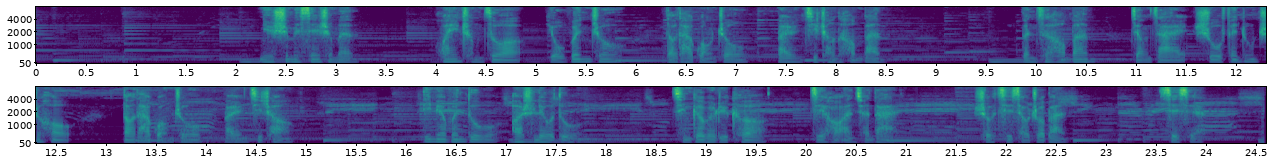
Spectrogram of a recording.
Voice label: 机场广播; 机场广播版

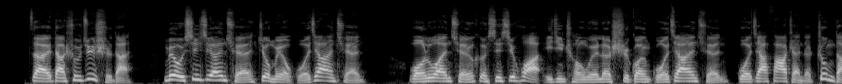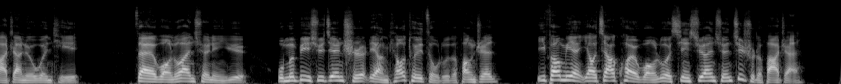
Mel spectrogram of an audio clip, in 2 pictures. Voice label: 网络安全宣传

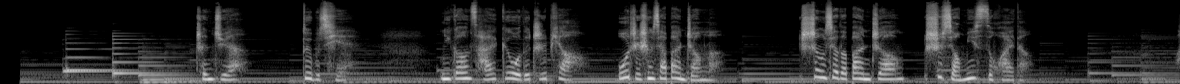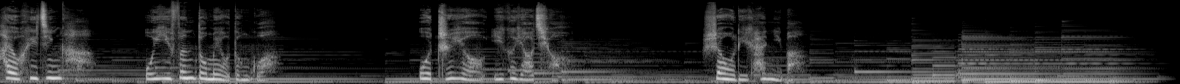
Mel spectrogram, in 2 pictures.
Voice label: 伤感角色温暖配音

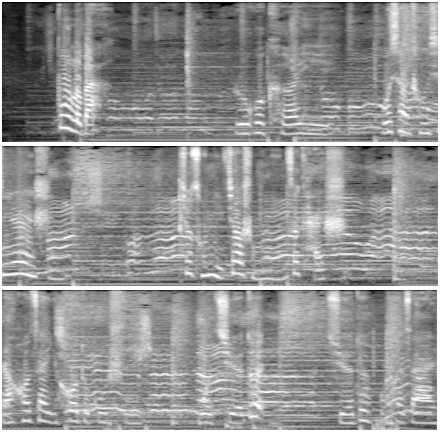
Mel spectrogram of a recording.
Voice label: 情绪配音

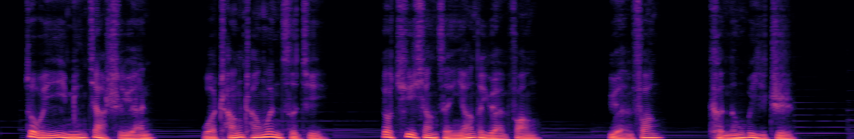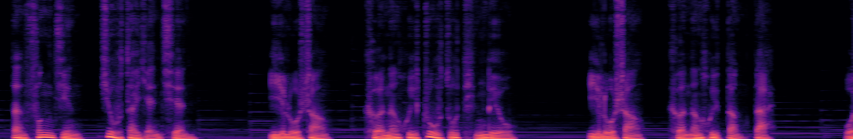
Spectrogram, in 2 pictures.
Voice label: 男声温暖叙述感

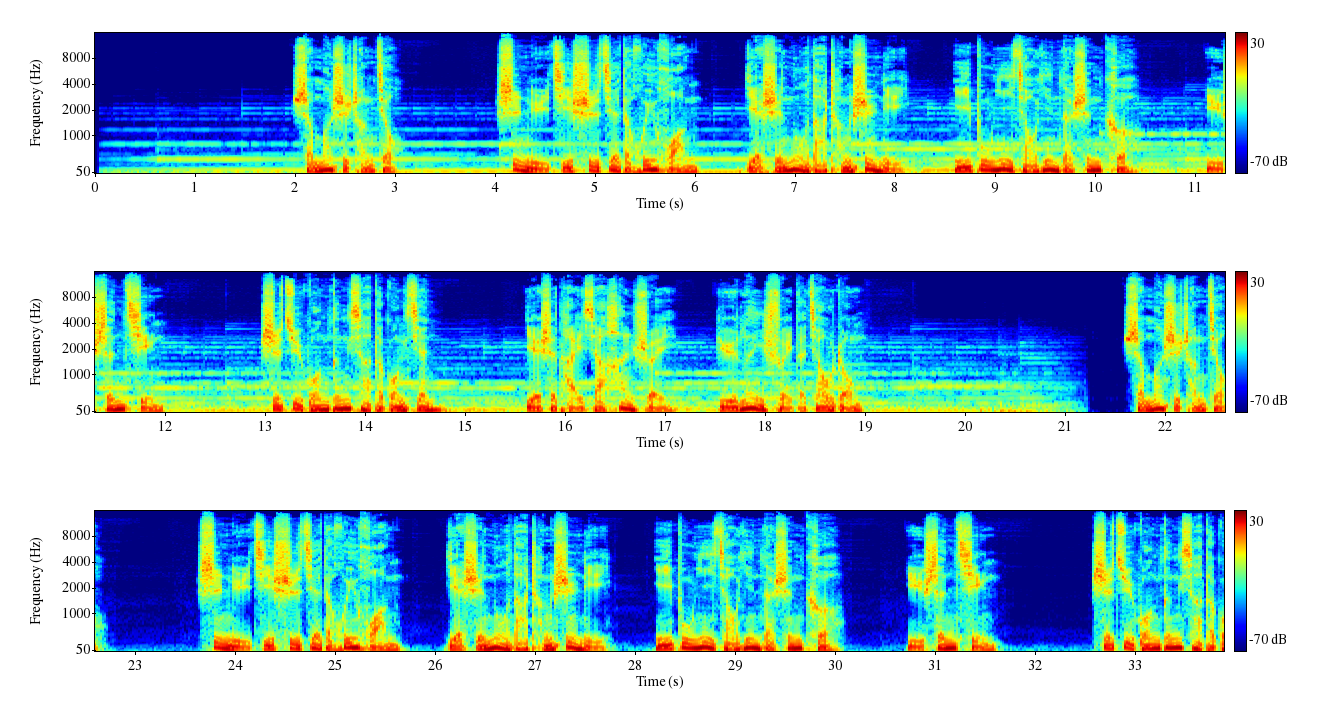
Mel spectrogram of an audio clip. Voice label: 宣传片; 翰林府

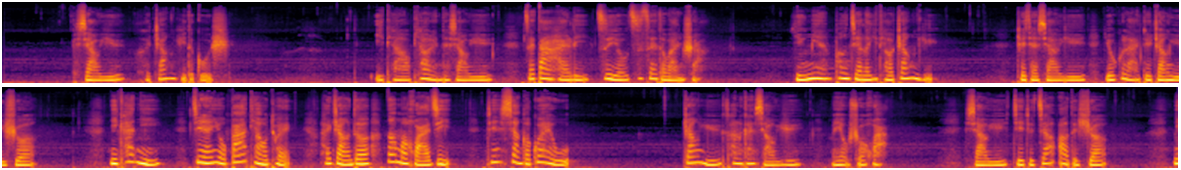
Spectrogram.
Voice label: 试音 睡前故事

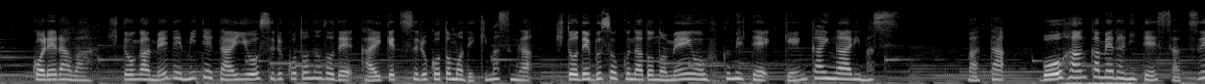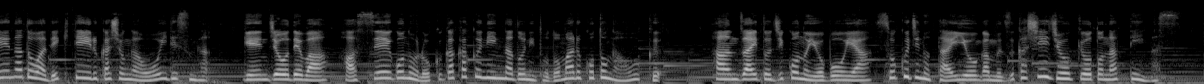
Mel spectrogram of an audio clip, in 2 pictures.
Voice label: 日语 女声

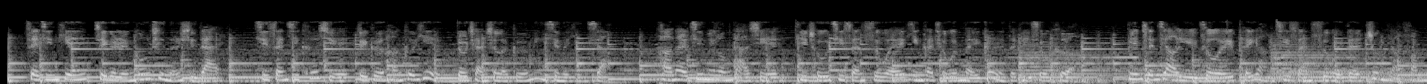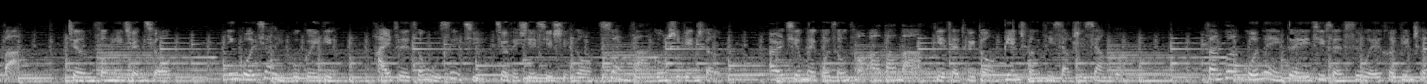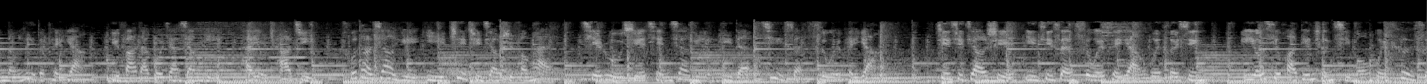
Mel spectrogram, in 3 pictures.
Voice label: 专题 科技感 发布会; 葡萄教育

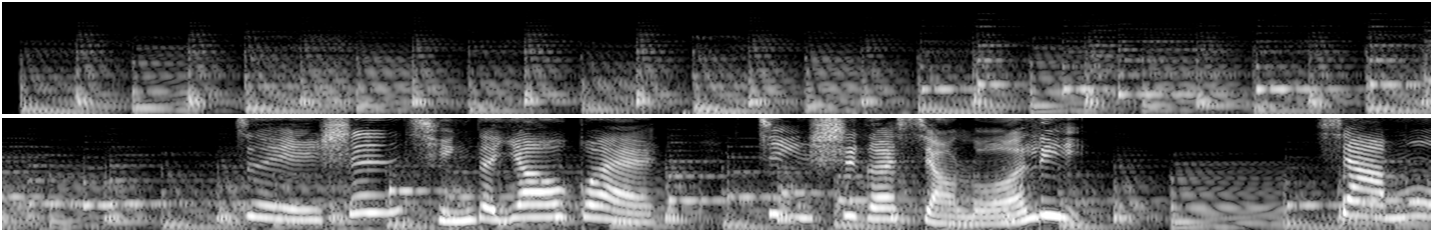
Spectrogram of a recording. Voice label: 小萝莉

